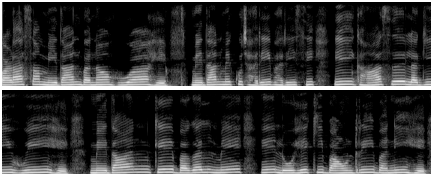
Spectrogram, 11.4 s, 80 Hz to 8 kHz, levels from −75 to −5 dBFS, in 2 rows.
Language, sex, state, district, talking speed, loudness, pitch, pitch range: Hindi, female, Rajasthan, Churu, 130 wpm, -18 LUFS, 235 Hz, 220-255 Hz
